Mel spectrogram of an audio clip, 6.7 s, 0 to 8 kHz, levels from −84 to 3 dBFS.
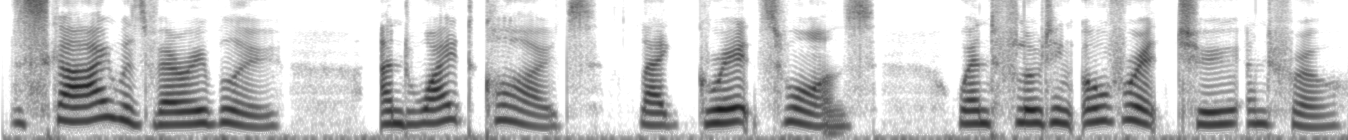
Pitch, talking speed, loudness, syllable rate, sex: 250 Hz, 160 wpm, -18 LUFS, 4.0 syllables/s, female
